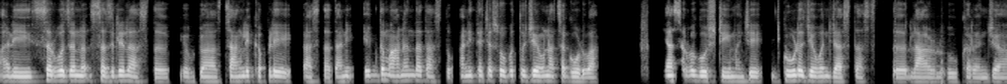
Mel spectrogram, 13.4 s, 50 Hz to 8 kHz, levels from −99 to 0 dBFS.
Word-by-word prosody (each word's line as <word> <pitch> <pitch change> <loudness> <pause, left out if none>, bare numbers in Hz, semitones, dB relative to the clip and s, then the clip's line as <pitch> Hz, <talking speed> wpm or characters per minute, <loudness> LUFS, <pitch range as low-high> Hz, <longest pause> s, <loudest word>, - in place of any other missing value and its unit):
आणि 120 -1 +1
सर्वजण 135 +1 +4
सजलेलं 135 +1 +2
असतं 120 -2 -3 0.2
किंवा 120 0 -2
चांगले 125 +1 +1
कपडे 130 +1 +1 0.4
असतात 115 0 -7
आणि 125 +2 -2 0.2
एकदम 140 +2 +1
आनंदात 140 +1 0
असतो 120 -2 -7
आणि 130 +1 0
त्याच्यासोबत 135 0 0
तो 140 - +2
जेवणाचा 130 -1 +4
गोडवा. 115 -2 +2 1.0
ह्या 135 0 +6
सर्व 135 +1 -2
गोष्टी 125 -1 +2
म्हणजे 120 +1 -1 0.4
गोड 140 +1 +6
जेवण 125 -1 +3
जास्त 110 0 0
असतं 110 0 -5
लाडू, 110 0 -3
करंज्या, 110 0 -4
125 Hz, 120 wpm, -23 LUFS, 115-135 Hz, 1.0 s, ह्या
